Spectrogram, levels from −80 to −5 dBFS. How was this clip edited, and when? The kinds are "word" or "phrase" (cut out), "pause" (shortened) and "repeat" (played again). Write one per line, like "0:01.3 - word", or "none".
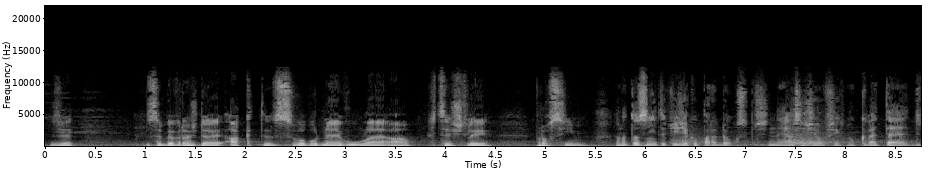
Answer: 0:03.8 - pause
